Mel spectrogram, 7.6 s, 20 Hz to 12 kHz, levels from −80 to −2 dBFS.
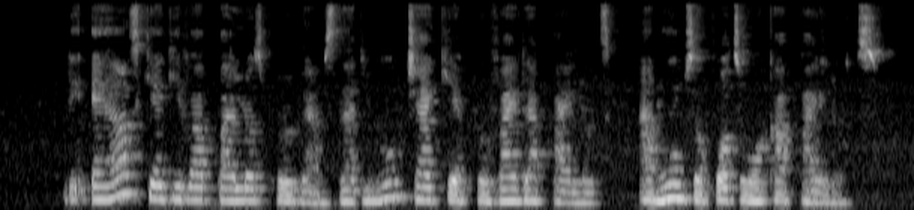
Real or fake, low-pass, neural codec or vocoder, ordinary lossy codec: real; 10.8 kHz; none; none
